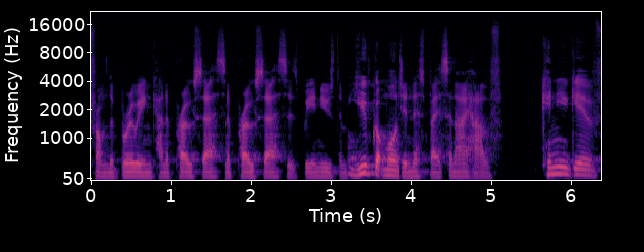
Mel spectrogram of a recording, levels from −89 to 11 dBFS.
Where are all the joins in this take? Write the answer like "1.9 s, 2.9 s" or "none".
1.7 s, 3.2 s, 3.8 s

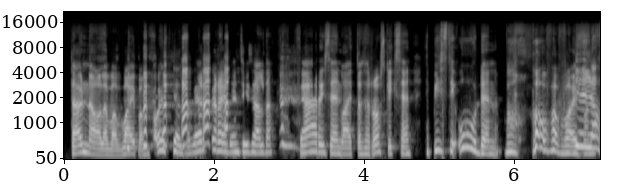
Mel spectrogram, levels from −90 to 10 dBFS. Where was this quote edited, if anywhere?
3.7 s

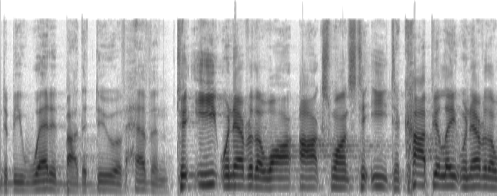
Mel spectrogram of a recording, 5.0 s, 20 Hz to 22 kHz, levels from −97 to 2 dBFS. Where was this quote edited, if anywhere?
1.7 s

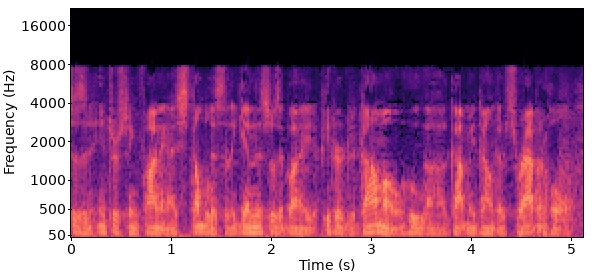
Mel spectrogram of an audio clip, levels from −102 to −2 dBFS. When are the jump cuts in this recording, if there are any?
1.4 s, 2.1 s, 2.4 s, 3.5 s, 4.2 s

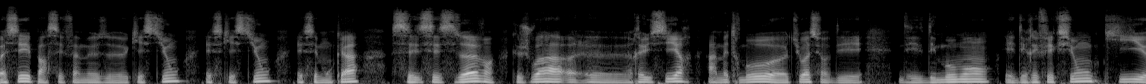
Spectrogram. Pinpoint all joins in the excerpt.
2.2 s, 4.5 s, 5.1 s, 7.0 s, 7.4 s, 8.3 s, 10.0 s

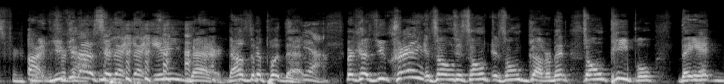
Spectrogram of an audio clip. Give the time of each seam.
1.3 s, 2.5 s, 3.4 s, 4.2 s, 4.5 s, 4.9 s, 5.8 s

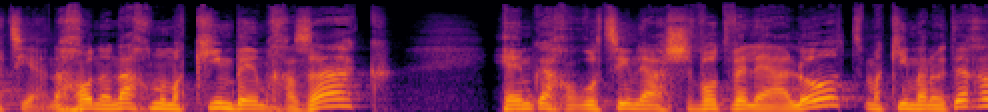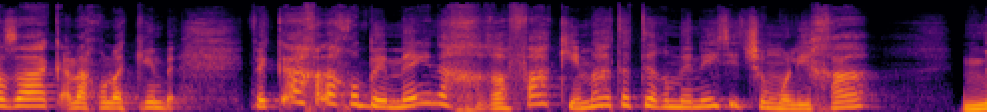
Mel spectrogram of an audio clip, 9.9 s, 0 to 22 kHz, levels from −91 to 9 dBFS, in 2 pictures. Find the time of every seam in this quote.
none

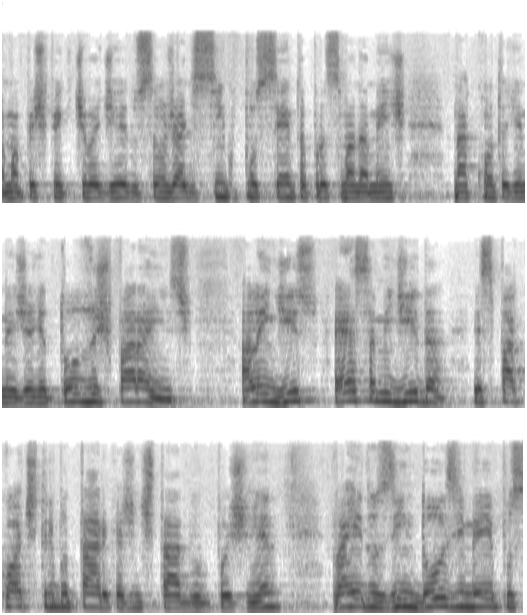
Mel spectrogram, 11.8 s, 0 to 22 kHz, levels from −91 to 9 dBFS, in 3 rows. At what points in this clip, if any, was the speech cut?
6.3 s

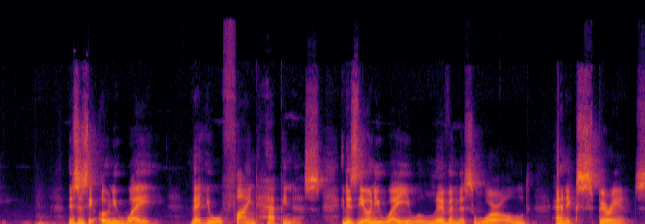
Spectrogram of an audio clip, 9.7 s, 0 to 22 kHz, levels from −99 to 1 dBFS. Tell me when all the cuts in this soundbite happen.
none

